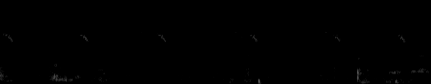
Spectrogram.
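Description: Near silence with a faint bird call: a short falling chirp repeated a little more than once a second. A few soft knocks sound between the chirps.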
